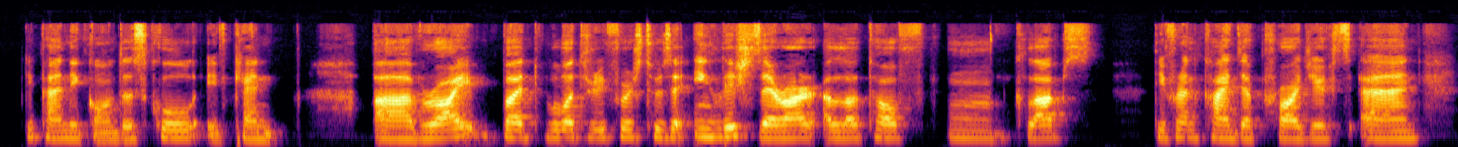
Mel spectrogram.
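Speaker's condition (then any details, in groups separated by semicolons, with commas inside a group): No condition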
